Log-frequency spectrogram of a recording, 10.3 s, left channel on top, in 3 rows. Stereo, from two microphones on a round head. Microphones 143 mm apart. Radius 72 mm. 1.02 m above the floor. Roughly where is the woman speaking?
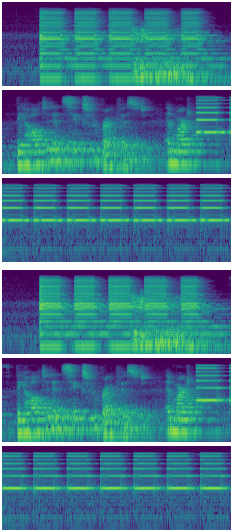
Right.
